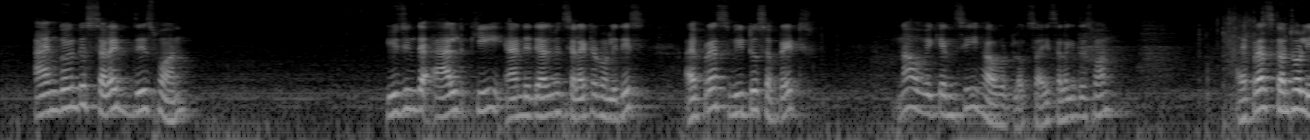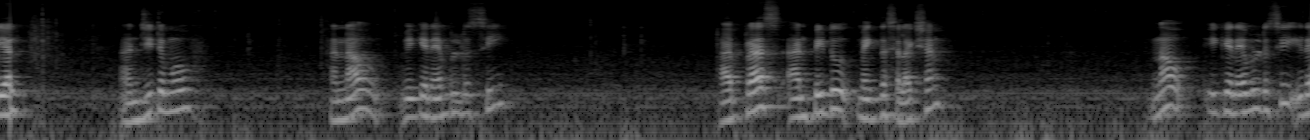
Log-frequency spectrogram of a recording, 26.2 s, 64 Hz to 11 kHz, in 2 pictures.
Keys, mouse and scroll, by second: 5.1 shift+z, 6.7 v, 7.8-8.9 middle drag, 8.2 Tab, 9.0 shift+z, 10.1 click, 10.9 Tab, 12.9 ctrl+l, 14.1 g, 15.5 Tab, 19.3 Tab, 20.8 p, 22.0 Tab, 22.8 click, 24.0 click, 25.1 g.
